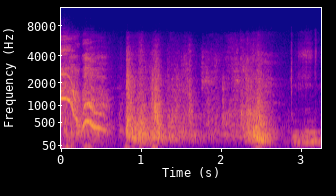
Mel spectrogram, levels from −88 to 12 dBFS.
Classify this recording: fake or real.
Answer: real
